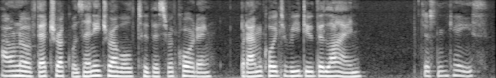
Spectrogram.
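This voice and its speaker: A woman reading fan fiction aloud as narrator, expressive, with casual asides. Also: fairly low pitch, moderate pace. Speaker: story reader.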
